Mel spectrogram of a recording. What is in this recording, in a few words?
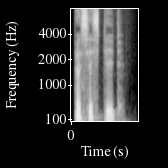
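"persisted", British English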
